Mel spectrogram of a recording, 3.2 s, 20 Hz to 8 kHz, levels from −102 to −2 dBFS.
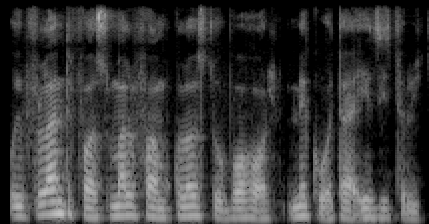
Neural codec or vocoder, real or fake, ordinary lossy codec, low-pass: none; real; none; 7.2 kHz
